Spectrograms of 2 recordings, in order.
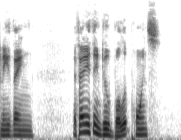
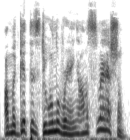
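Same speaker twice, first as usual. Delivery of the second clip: higher, casual trash-talking brag; Roman trash talk; 9 semitones higher than usual. Retold or imitated. Roman trash-talking an opponent among friends, higher casual brag. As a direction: toss off the threat like joking with friends. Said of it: "You know, he's like".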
